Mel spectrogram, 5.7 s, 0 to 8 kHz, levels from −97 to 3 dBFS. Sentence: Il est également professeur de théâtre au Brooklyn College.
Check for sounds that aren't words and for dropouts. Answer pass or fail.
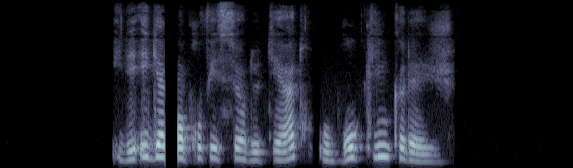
fail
